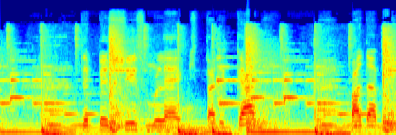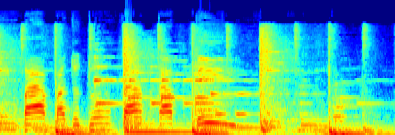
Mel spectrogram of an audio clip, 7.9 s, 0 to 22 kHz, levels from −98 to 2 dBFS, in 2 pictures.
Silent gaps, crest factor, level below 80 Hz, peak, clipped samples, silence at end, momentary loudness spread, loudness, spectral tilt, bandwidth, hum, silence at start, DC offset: none; 14 dB; -22 dBFS; 0 dBFS; under 0.1%; 0 s; 7 LU; -15 LUFS; -5 dB/octave; 15 kHz; none; 0 s; under 0.1%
